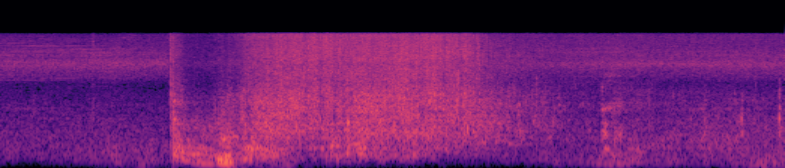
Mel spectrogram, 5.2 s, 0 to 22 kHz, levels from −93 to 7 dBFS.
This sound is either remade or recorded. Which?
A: recorded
